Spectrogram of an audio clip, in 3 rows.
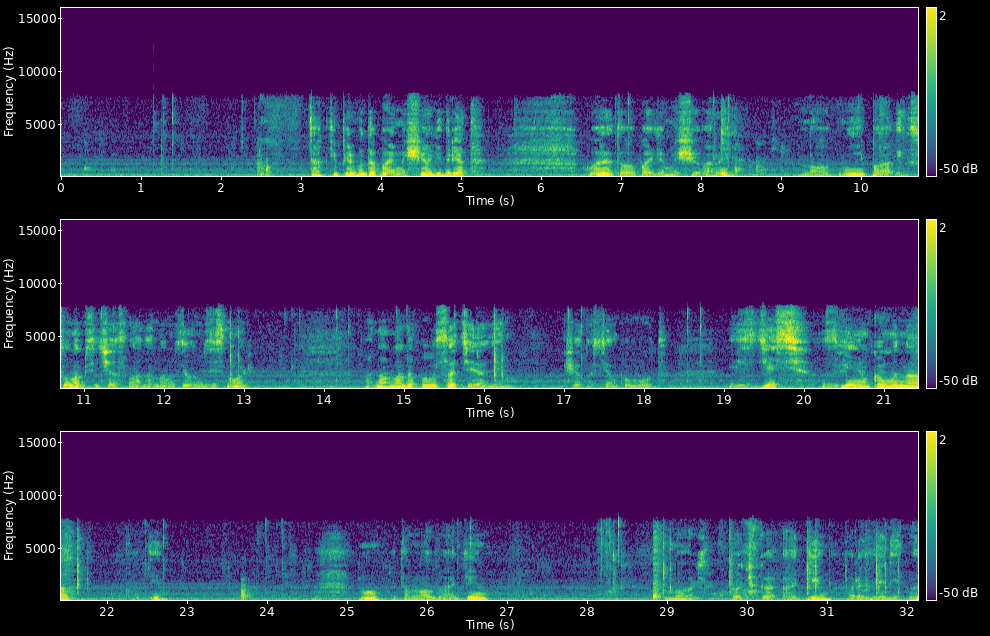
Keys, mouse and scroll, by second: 6.8 click, 11.1 click, 14.8 click, 18.4 click, 26.3 click.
